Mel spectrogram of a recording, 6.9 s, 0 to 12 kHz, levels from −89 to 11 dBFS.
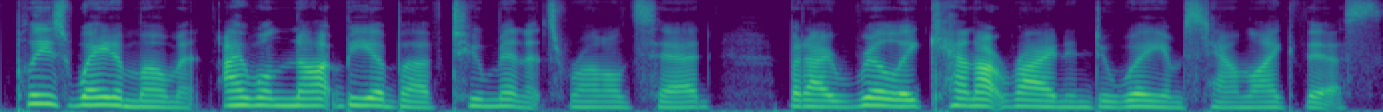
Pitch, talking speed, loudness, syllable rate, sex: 185 Hz, 190 wpm, -19 LUFS, 5.4 syllables/s, female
